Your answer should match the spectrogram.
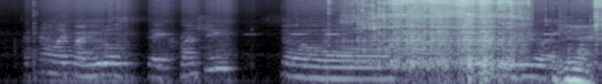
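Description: A long slurp of ramen noodles being sucked into the mouth, starting about three seconds in and growing louder. It follows a couple of seconds of brief voice sounds.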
